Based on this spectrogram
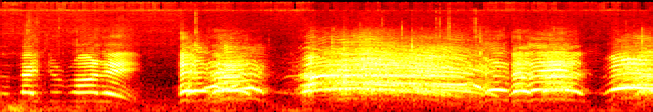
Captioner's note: crowd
